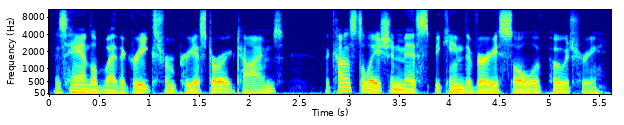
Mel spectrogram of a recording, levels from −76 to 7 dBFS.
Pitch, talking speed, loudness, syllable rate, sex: 100 Hz, 180 wpm, -21 LUFS, 5.7 syllables/s, male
